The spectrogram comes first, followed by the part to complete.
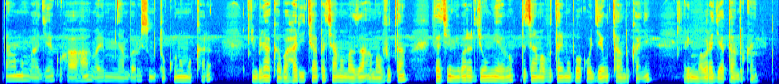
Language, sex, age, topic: Kinyarwanda, male, 18-24, finance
